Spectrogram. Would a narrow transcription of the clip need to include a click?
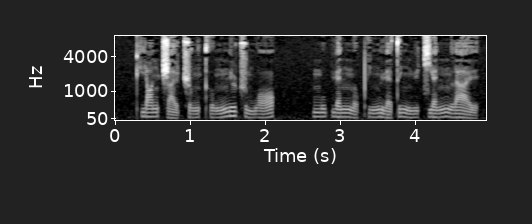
no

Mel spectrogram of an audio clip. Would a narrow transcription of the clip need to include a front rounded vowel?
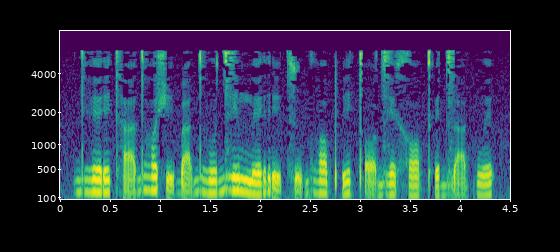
no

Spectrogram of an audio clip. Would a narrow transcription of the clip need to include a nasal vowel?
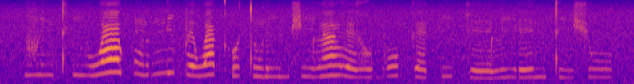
yes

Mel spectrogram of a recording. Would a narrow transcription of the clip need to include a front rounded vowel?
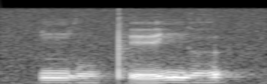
no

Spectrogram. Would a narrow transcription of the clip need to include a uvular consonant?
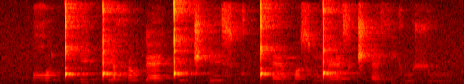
yes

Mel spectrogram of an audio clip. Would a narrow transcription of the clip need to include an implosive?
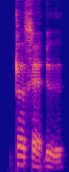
yes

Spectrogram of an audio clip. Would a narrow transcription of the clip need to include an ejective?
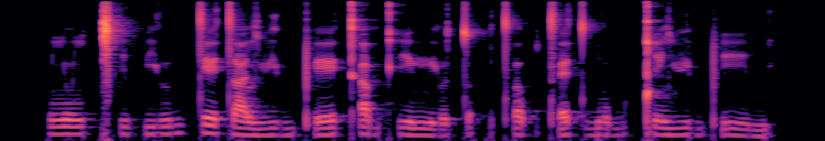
yes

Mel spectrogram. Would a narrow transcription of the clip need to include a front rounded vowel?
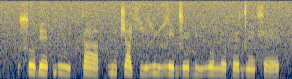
yes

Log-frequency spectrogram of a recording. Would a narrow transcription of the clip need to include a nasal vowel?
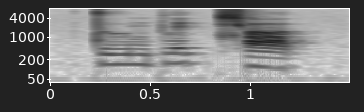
no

